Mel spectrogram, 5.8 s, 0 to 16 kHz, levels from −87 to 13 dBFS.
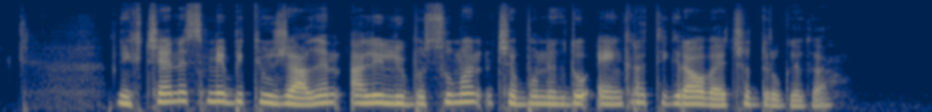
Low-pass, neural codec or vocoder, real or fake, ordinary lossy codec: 14.4 kHz; codec, 44.1 kHz, 7.8 kbps, Pupu-Codec; fake; none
